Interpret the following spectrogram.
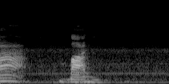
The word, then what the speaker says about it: บรร: ครับ อ่า น่า รัก การ อ่าน ออก เสียง คำ ที่ ใช้ บาน รอ หาย นะ ครับ ก็ คือ สระ อะ บวก กับ นอน หนู เวลา อ่าน นะ ครับ เวลา อ่าน ออก เสียง นั้น จะ อ่าน ว่า บัน บัน นะ ครับ นะ ครับ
